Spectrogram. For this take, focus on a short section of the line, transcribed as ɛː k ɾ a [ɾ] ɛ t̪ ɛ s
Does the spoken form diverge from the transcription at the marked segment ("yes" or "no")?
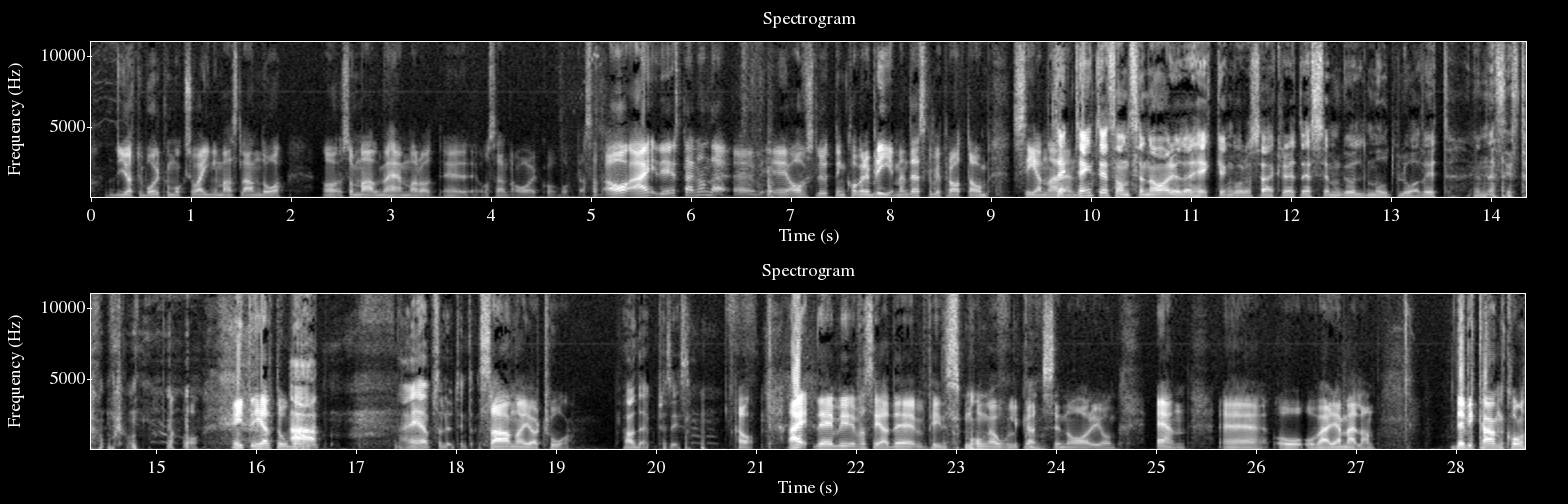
no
